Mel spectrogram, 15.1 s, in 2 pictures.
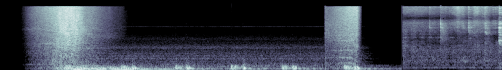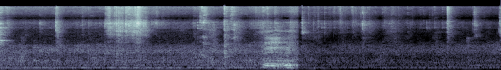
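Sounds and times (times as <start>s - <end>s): person humming: 11.5s - 12.0s.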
